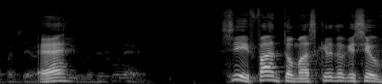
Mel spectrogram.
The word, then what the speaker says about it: Funès: Funès, che tra l'altro non si dice Louis de Funès, come dicevamo noi, ma de Funès, ho sentito che si dice.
